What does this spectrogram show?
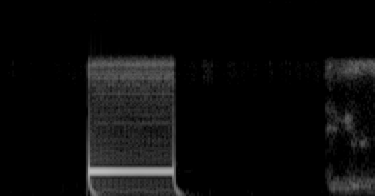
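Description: A single steady telephone ringback tone sounds for about half a second, clear and fairly loud, followed by a short silence and then the start of another tone burst, as a radio show calls a listener.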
